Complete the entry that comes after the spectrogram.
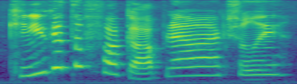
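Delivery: high, loud demand; yelling. Real, not acted. Fed-up girlfriend waking boyfriend on stream, yelling. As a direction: yell at him to move. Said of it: "I normally yell like this".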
